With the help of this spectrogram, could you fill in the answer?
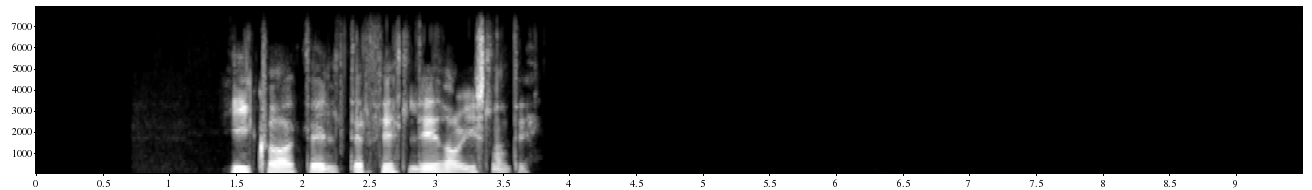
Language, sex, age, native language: Icelandic, male, 50-59, Icelandic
